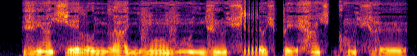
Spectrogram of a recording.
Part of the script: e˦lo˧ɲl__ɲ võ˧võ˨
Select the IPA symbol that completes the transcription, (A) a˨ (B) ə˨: A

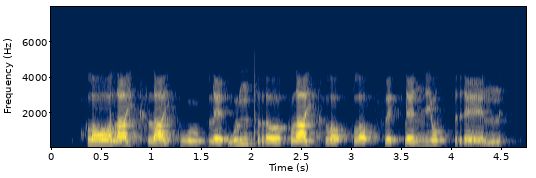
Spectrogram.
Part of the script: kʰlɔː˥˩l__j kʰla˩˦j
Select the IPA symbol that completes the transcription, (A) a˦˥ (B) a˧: A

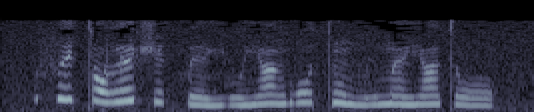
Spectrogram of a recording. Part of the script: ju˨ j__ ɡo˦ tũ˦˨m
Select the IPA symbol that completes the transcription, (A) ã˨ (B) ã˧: B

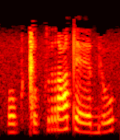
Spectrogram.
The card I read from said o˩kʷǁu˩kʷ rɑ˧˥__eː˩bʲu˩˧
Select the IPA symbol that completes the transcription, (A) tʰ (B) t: B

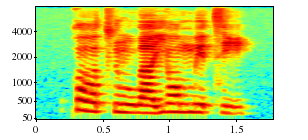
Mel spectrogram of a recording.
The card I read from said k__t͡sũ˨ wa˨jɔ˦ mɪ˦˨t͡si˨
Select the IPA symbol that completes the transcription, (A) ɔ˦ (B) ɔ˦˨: B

